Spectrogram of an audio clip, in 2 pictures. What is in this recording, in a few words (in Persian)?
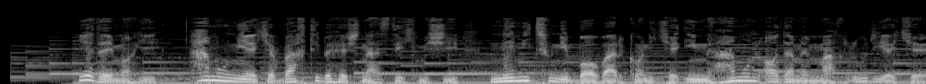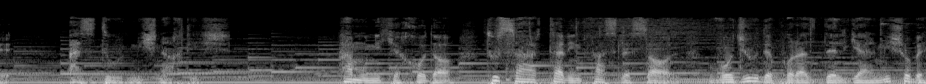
دکلمه متولدین دی ماه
